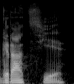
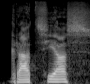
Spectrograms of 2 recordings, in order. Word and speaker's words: grazie: Make sure you don't pronounce it grazie or grazies, gracias, because that's kind of a mixture between Spanish and Italian. It is grazie.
